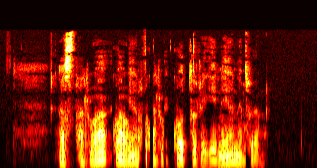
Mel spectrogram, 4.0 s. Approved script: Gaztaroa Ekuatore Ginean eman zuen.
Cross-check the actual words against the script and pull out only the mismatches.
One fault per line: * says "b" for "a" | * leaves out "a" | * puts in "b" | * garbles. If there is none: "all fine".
* garbles
* leaves out "eman"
